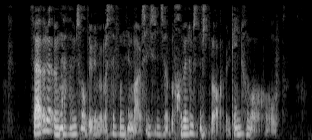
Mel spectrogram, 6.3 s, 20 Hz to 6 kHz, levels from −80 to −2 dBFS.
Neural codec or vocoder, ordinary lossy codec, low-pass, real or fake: autoencoder, 44.1 kHz, a latent of 192 numbers a frame, MeloTTS; MP3, 24 kbps; 5.4 kHz; fake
